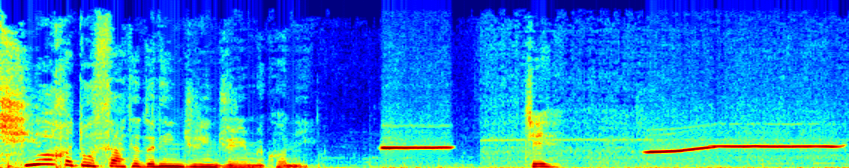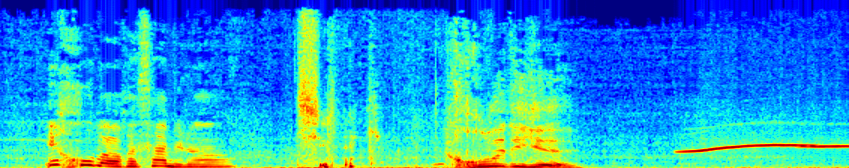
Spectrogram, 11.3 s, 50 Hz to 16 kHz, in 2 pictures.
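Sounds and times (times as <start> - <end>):
speech: 0.2 - 2.2, 3.5 - 3.8, 6.0 - 9.6
sustained rising whistle: 2.6 - 3.1, 4.3 - 5.7, 10.1 - 11.3.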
